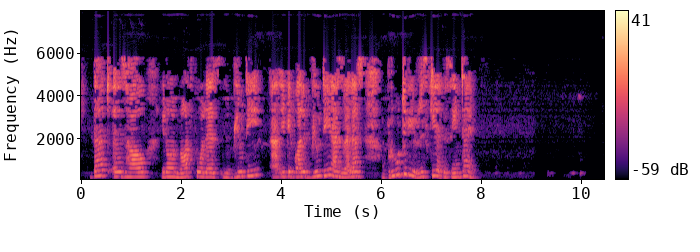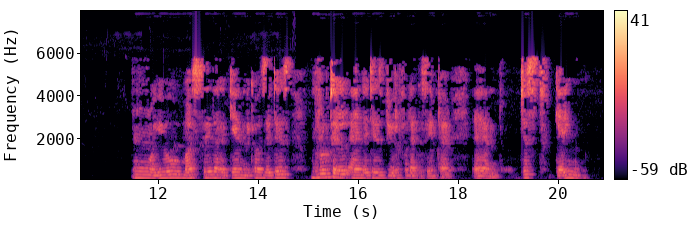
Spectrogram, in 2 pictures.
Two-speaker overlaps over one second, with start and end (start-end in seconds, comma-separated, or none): none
